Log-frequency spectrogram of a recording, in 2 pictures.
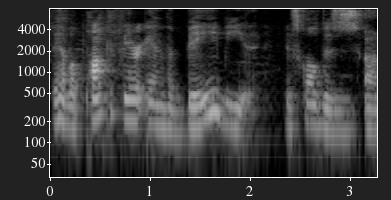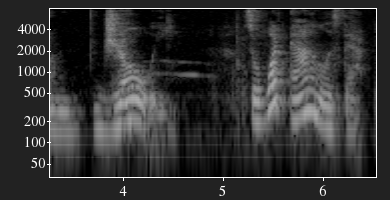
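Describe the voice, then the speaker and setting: A woman's voice: fairly low pitch, lively intonation, normal speed. A woman teaching young children in a read-aloud lesson, explaining simply and prompting with repeated questions. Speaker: pre-K teacher.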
